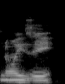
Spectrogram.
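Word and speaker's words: Neuse: sheldon noisy uh his his name is spelled like noose but it's pronounced noisy and uh somebody hit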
